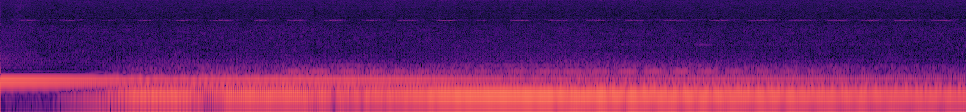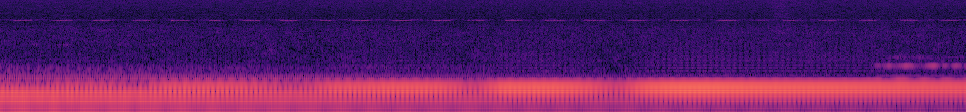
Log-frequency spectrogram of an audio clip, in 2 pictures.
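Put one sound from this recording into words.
Several crystal singing bowls ring together in layered, sustained tones that swell and waver.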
